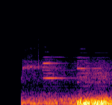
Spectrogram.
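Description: Church bells ringing with several steady overlapping tones, mixed with wind rumbling on the microphone, which grows stronger about a second and a half in.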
